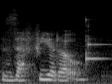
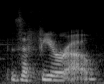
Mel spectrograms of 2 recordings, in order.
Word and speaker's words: Zafiro: a boy same exact meaning it's the name zafiro zafiro spelled z-a-f-i-r-o zafiro super super handsome very cool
